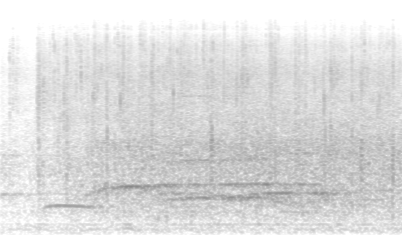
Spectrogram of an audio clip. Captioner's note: audience applauding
